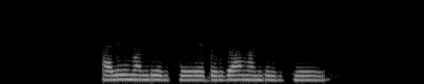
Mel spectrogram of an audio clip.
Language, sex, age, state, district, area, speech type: Maithili, female, 60+, Bihar, Araria, rural, conversation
